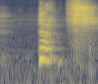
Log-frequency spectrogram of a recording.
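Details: Adult reading a light novel aloud before morning medication: single sneeze, voiced 'ah' intake then sharp hissing 'choo' burst.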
